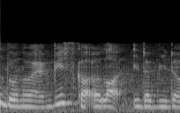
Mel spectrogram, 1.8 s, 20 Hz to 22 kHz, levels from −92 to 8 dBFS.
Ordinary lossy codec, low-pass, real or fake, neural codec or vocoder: none; 5.4 kHz; fake; codec, 16 kHz, 8 kbps, FunCodec, trained on LibriTTS, 25 frames a second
